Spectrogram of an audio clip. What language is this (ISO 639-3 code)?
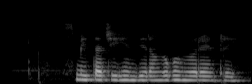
mar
